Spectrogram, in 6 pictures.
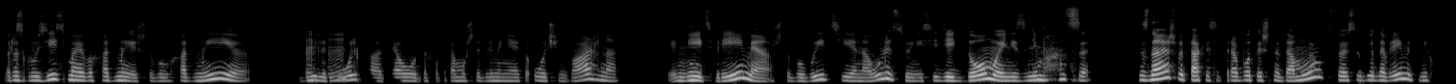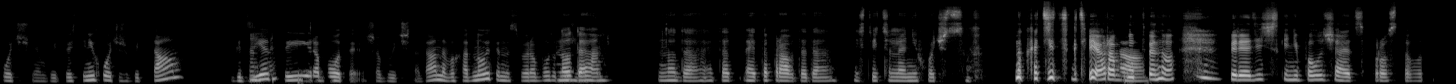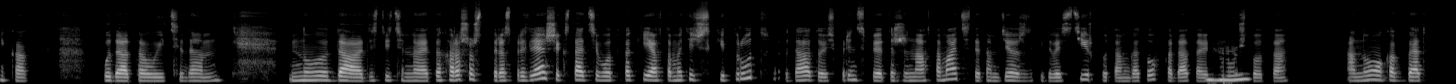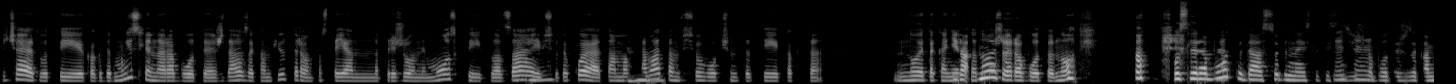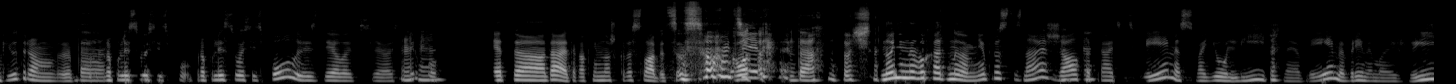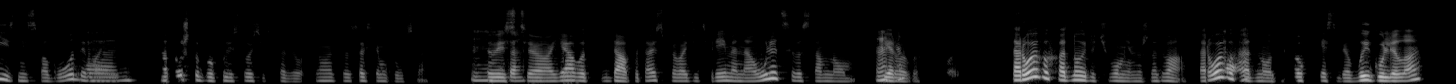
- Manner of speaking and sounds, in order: laughing while speaking: "заниматься"; other background noise; laughing while speaking: "находиться, где я работаю, но"; chuckle; laughing while speaking: "но"; chuckle; tapping; laughing while speaking: "на самом деле"; chuckle
- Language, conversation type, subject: Russian, podcast, Как ты обычно проводишь выходной, чтобы отдохнуть и перезагрузиться?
